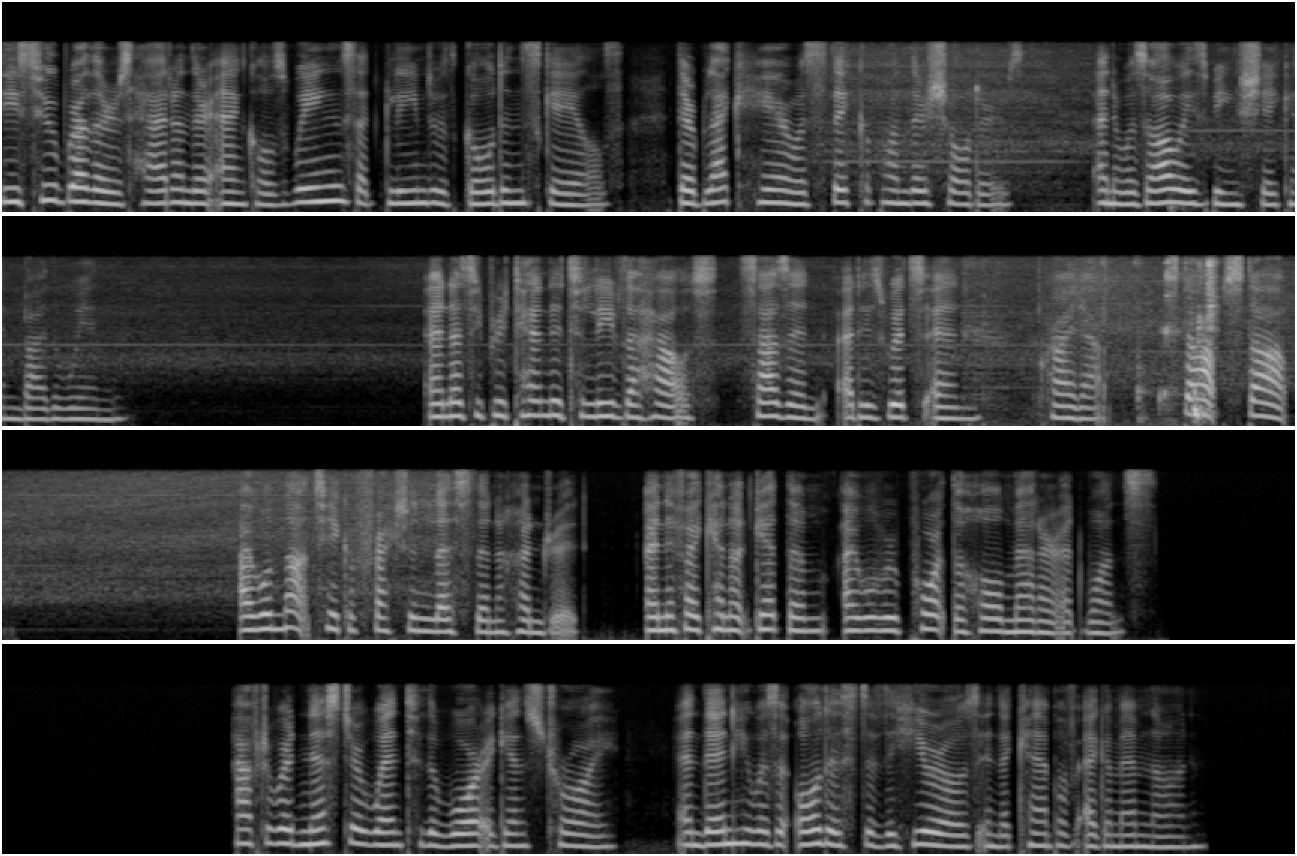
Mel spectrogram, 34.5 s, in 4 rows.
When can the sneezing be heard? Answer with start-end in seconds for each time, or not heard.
15.1-16.8.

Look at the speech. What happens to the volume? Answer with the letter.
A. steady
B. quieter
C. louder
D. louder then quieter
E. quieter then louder
A.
